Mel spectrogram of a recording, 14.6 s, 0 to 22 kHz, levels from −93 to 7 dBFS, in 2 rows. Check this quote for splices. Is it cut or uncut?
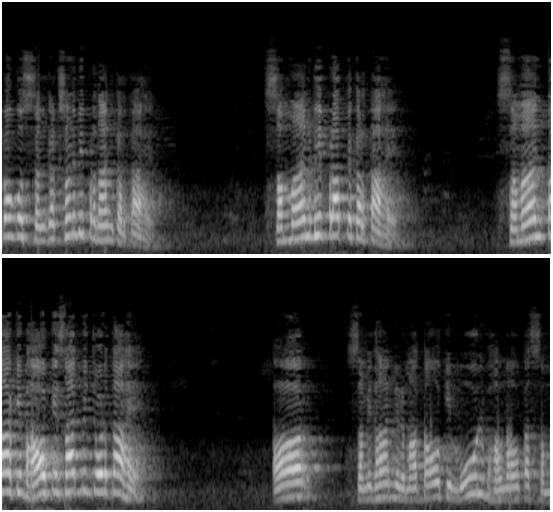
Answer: uncut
